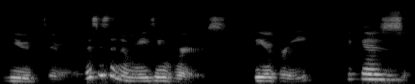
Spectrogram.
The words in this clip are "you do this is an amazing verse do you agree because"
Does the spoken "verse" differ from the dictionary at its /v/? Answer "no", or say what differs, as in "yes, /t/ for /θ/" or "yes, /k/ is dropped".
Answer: no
